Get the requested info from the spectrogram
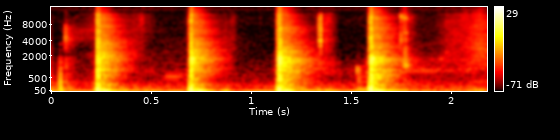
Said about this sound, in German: Richtig. Dafür mein Applaus.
